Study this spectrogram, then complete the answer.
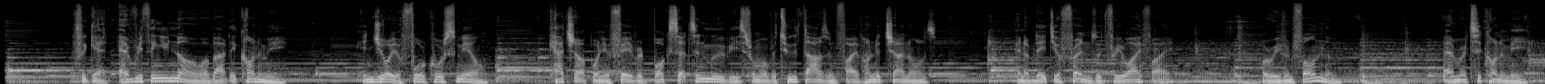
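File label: commercial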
